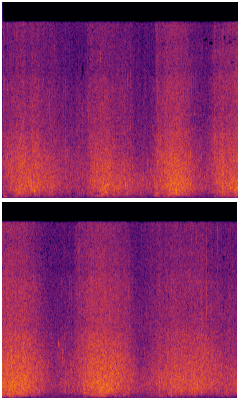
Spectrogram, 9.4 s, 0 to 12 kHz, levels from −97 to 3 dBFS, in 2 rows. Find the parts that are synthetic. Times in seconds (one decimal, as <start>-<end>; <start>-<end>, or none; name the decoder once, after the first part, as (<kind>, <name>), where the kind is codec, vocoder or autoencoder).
0.7-1.8 (vocoder, BigVGAN v2); 6.7-7.4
